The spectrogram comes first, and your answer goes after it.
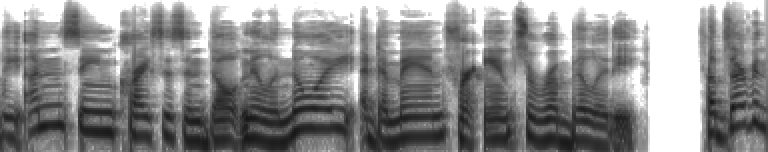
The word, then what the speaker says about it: Illinois: Illinois this video we'll look at how to pronounce Chicago and Illinois ill noi Illinois hey there besties we got a talk so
